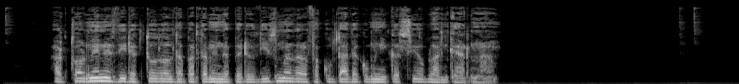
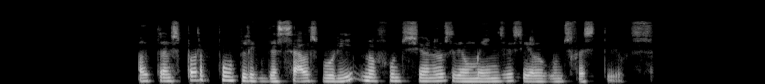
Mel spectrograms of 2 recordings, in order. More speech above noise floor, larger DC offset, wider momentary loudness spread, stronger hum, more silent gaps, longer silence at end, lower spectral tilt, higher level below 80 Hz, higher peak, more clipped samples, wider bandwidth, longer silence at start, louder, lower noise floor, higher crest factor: second, 48 dB vs over 71 dB; neither; about the same, 11 LU vs 9 LU; neither; second, none vs 1.83-1.87 s, 2.12-2.18 s, 5.96-6.03 s; second, 0.45 s vs 1.15 s; second, -4.5 dB/octave vs -6.5 dB/octave; first, -50 dBFS vs -60 dBFS; about the same, -2 dBFS vs -2 dBFS; neither; first, 16.5 kHz vs 8.2 kHz; second, 0.05 s vs 1.4 s; about the same, -20 LUFS vs -19 LUFS; second, -68 dBFS vs under -90 dBFS; about the same, 20 dB vs 18 dB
